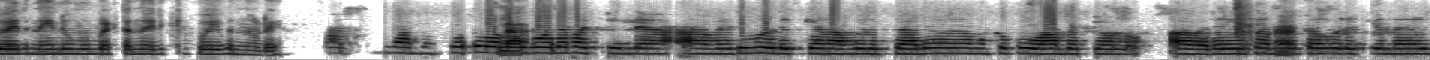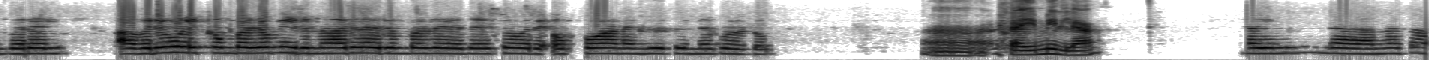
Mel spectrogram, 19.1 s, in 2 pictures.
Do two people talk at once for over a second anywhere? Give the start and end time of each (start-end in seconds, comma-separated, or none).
none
